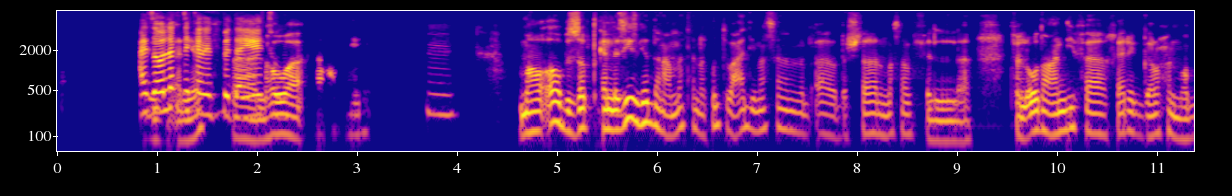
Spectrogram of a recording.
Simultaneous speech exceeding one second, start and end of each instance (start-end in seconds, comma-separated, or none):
0.9-2.4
